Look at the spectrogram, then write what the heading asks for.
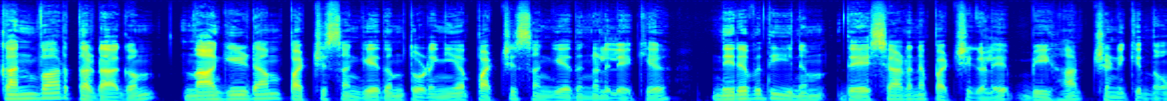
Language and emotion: Malayalam, neutral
